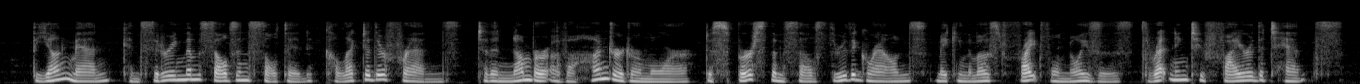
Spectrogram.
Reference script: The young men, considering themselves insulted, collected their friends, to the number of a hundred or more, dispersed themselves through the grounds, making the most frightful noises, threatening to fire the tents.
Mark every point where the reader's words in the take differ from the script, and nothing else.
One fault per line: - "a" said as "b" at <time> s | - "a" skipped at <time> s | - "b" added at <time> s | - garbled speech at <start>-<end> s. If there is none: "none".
none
